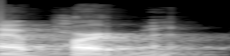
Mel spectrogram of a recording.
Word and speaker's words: apartment: With the word apartment, we have two T's. The first T in the middle is a stop T, apartment. Don't say apartment, apartment. And the T at the end is also a stop T, apartment. You can say apartment or apartment. You can pronounce the T, but usually we don't.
